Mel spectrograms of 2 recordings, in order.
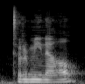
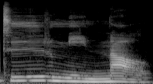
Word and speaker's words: terminal: you have the singular, which is terminal, exactly the same word, just different pronunciation. Terminal.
